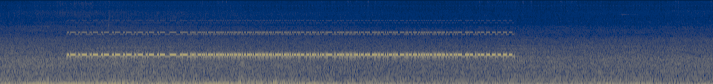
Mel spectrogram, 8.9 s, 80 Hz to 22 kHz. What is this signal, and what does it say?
NAVTEX (SITOR-B), 100 baud, 170 Hz shift, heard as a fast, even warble, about 1750 Hz centre, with street noise. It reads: ELLE RESTAIT ETOURDIE.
